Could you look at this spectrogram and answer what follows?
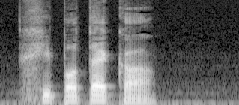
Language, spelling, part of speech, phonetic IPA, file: Polish, hipoteka, noun, [ˌxʲipɔˈtɛka], Pl-hipoteka.ogg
